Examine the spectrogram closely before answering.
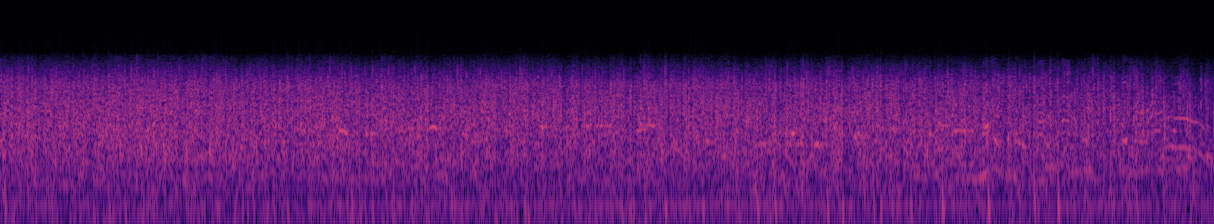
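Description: A large audience applauds and cheers loudly in a hall.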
